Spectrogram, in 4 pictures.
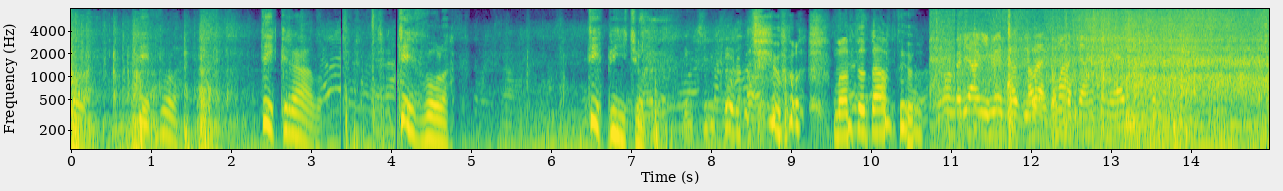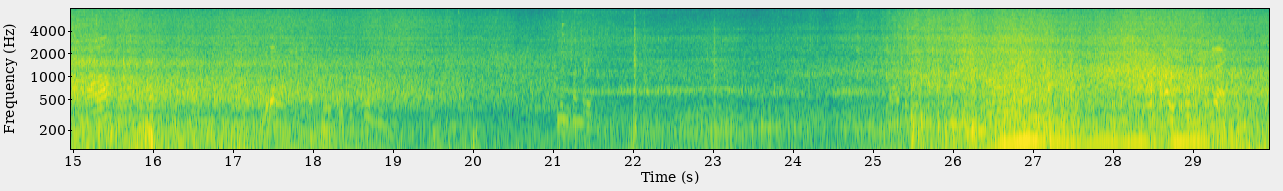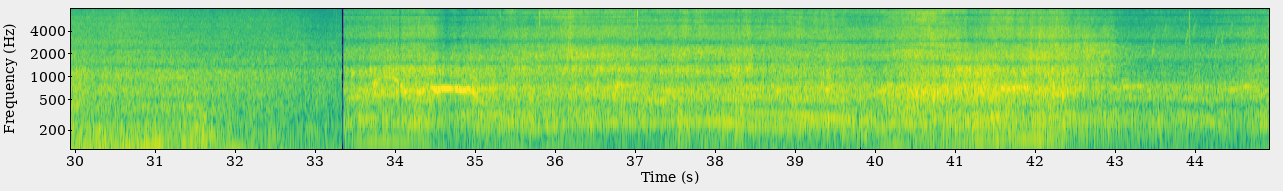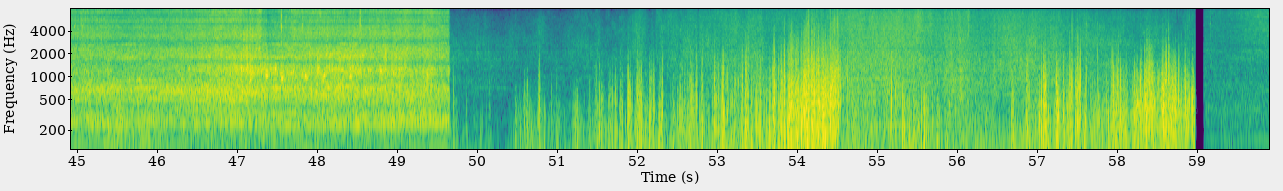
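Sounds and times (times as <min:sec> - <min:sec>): car engines revving hard: 0:10.3 - 0:49.7, 0:52.7 - 0:59.1
car splashing through mud: 0:10.8 - 0:49.7, 0:51.2 - 0:59.9.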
